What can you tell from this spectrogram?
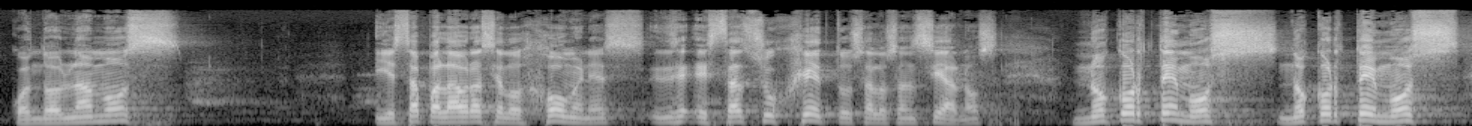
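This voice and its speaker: A middle-aged man preaching a sermon as pastor, with emphatic delivery and rhetorical questions to the congregation. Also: on the high side. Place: church sanctuary. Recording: long church hall reverb.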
